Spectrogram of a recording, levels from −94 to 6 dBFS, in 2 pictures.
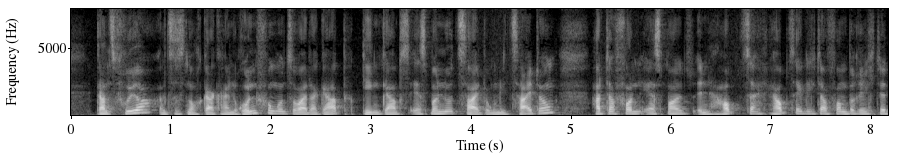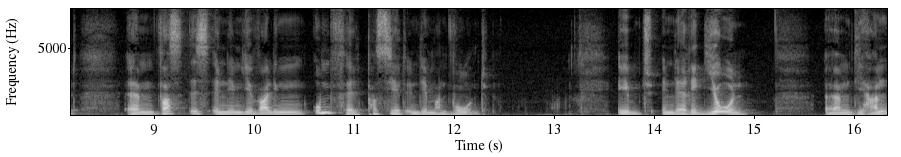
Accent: German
